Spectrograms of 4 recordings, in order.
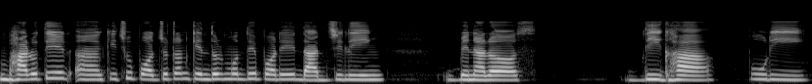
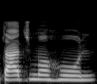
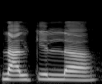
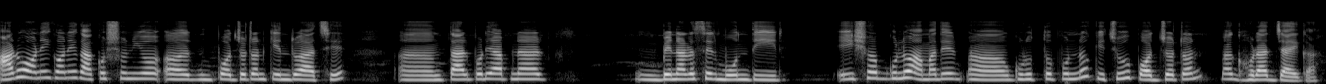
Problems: background conversations at intervals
